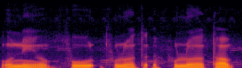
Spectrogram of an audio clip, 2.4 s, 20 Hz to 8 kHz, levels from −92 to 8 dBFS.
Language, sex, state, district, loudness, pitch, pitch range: Chakma, male, Tripura, Dhalai, -21 LUFS, 95 Hz, 90-95 Hz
